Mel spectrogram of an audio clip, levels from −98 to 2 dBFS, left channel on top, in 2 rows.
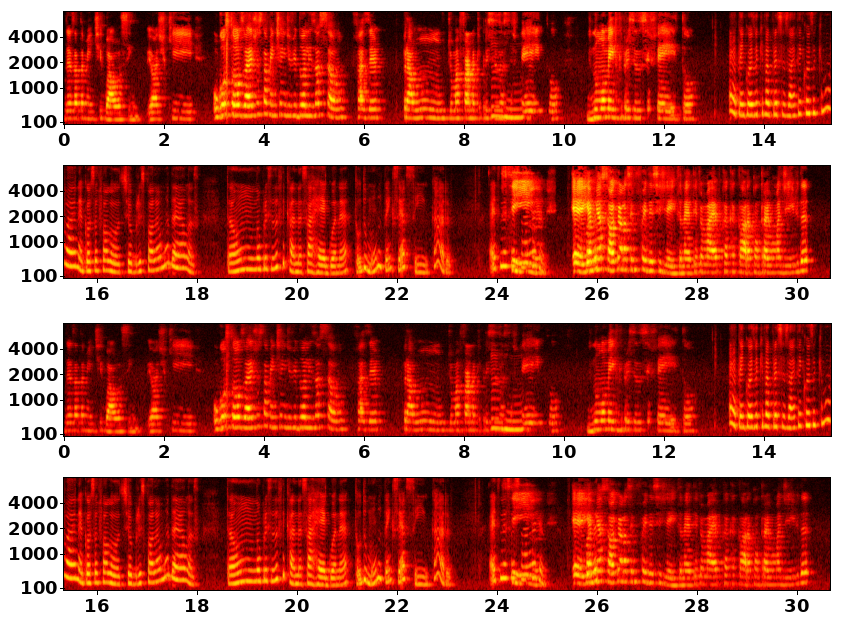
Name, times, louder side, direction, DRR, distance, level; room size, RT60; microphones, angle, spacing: voice 1, 0.0-2.6 3.0-6.4 6.8-8.9 9.1-9.9 10.5-12.7 24.3-25.0 25.5-30.2, left 9 dB, 75° left, 0.7 m, -29 dB
voice 2, 8.5-9.3 11.1-11.2 13.3-18.0 18.6-23.1 23.8-25.0 25.8-26.0, equal, 5° right, 0.5 m, -33 dB
16.5 x 9.4 x 2.3 m
head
